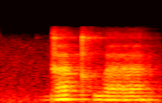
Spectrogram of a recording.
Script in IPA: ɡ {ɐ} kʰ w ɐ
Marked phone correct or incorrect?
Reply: correct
